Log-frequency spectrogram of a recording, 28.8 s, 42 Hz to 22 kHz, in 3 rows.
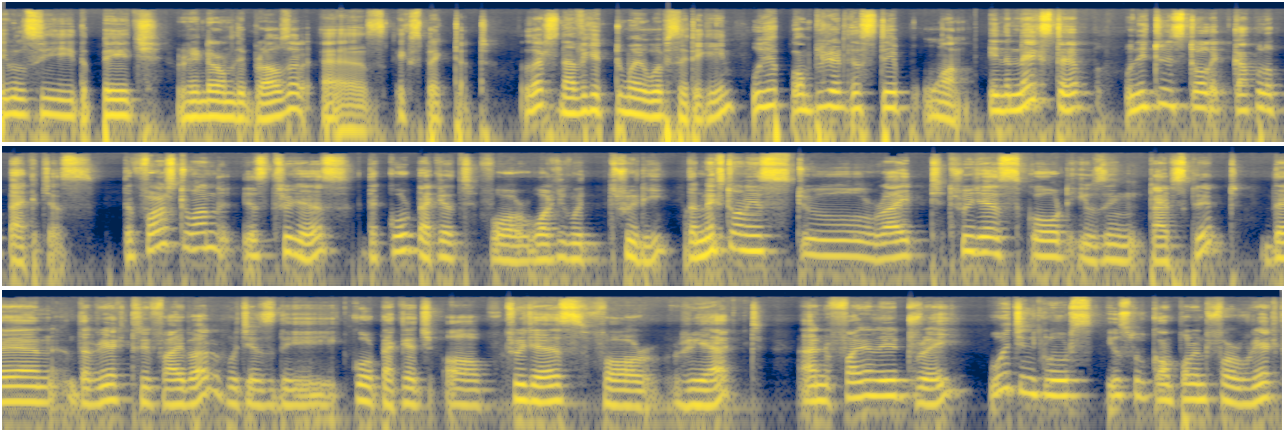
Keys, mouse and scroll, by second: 0.4 click, 3.1 click, 5.8-7.0 scroll down 1, 7.2-7.8 scroll down 1, 7.8-9.4 scroll up 1, 9.4 click, 12.1 click, 15.4 click, 17.4 click, 19.6 click, 24.0 click, 26.6 click, 28.4 right click.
